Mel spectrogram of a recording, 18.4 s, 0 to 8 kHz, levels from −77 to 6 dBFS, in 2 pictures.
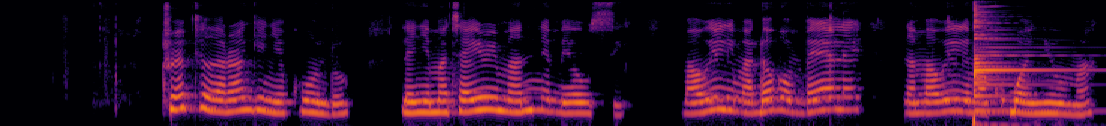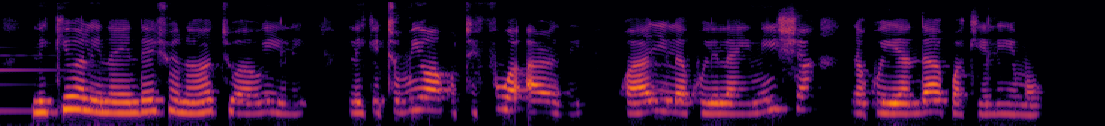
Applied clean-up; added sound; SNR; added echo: none; Dishes, pots, and pans; 1 dB; none.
